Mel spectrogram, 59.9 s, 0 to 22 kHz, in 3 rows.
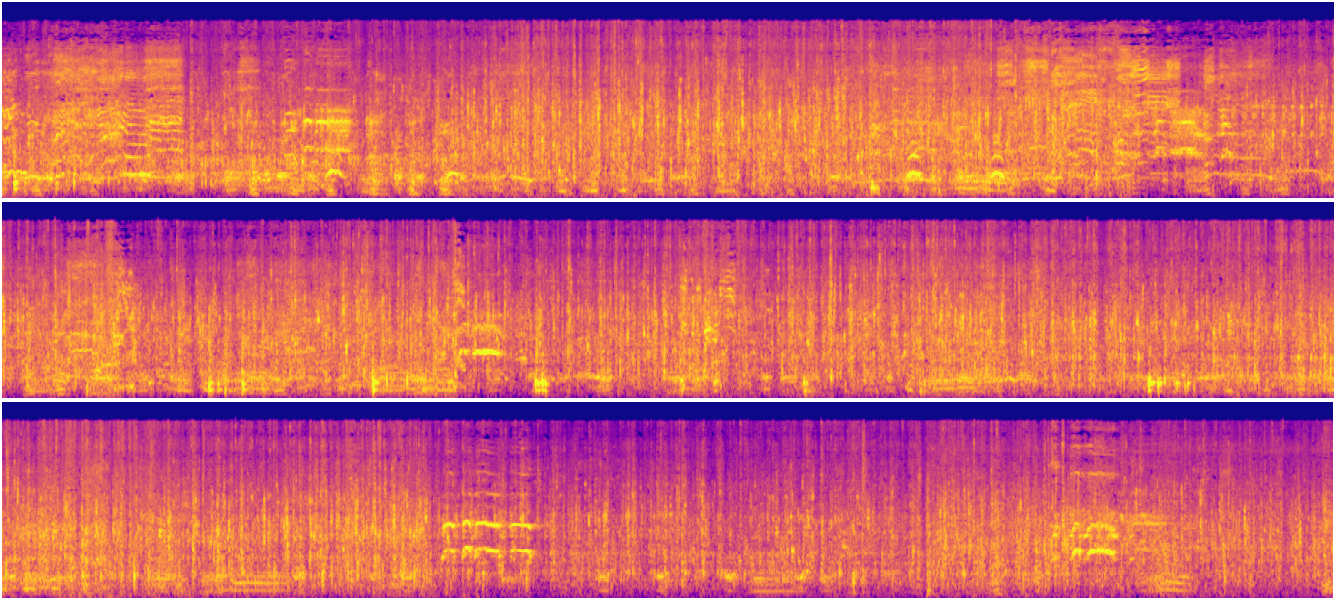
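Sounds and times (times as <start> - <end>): chickens clucking: 0.0 - 59.9
pigs munching: 0.0 - 59.9
rooster crowing: 4.2 - 5.5, 17.1 - 18.9, 26.8 - 27.9, 46.6 - 48.2, 55.7 - 57.9.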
